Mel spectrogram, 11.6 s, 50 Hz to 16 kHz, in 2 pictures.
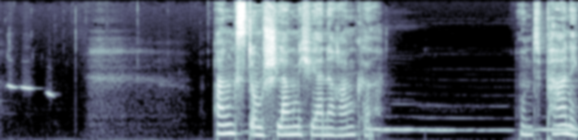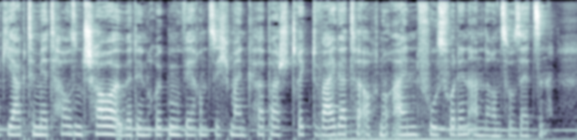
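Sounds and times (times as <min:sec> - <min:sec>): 
person whistling a short bright tune: 0:00.0 - 0:00.6, 0:03.7 - 0:08.1
speech: 0:02.2 - 0:04.0, 0:05.2 - 0:11.5.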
